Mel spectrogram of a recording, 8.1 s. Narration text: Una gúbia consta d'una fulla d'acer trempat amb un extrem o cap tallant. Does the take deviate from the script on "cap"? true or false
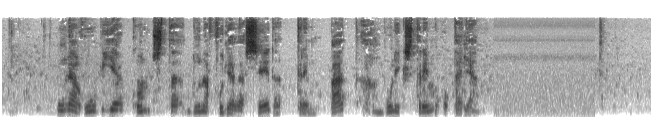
true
